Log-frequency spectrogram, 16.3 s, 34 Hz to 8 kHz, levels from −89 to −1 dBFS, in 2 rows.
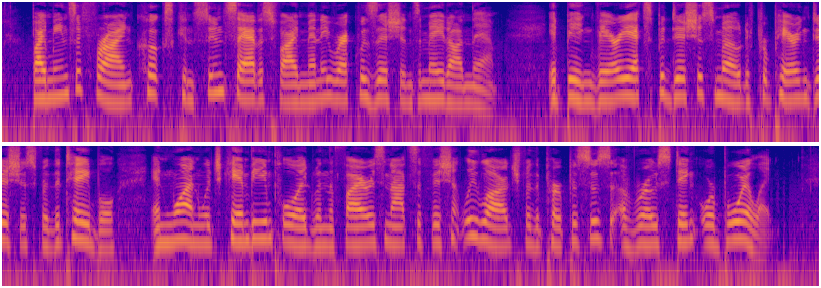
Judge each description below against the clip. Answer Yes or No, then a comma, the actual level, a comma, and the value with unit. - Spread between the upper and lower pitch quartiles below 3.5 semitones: Yes, average, 2.8 semitones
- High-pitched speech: No, medium, 180 Hz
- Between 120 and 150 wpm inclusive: No, average, 165 wpm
